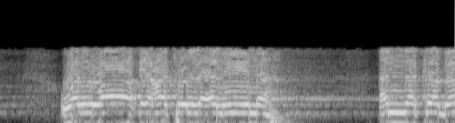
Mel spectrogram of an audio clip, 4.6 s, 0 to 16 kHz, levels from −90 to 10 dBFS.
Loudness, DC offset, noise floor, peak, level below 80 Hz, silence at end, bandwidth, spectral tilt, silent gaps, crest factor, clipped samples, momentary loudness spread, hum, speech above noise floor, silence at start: -10 LUFS; under 0.1%; -37 dBFS; -2 dBFS; -32 dBFS; 0 s; 4.3 kHz; -10.5 dB/octave; none; 10 dB; under 0.1%; 14 LU; none; 27 dB; 0.6 s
